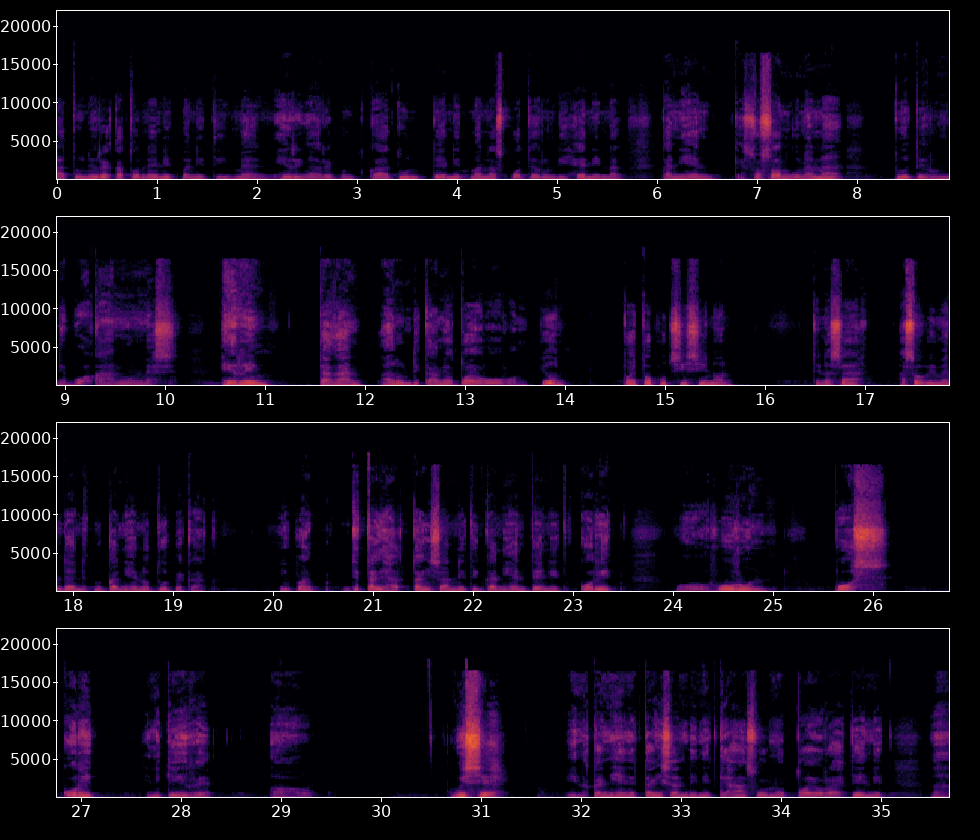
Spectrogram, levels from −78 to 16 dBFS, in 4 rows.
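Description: A speech recording with two separate faults. At 19.15 s, just after "mun kanihen o tuo", a single sharp snap sits on top of the speech. This is an electrical switching spike, likely from a nearby switch, motor or static discharge arcing into the audio line. It differs from a digital click or dropout because the speech underneath carries on unbroken. The snap is added to the sound, and nothing is removed or repeated. At 29.55 s the audio cuts to silence until 30.07 s, then resumes at exactly the point where it stopped. This is a rebuffering stall: the player ran out of downloaded audio and waited for more, adding about 0.52 s of dead time. A packet-loss dropout would skip material, but here no speech is lost and the gap simply lengthens the clip.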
